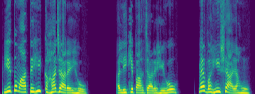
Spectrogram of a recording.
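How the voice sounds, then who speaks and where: Woman plays a cheerful young man in an audio novel, teasing and anxious, a bit high, dry read. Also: lively intonation, no room sound, natural voice. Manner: teasing, then anxious questioning.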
